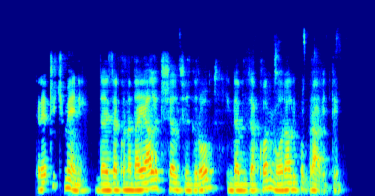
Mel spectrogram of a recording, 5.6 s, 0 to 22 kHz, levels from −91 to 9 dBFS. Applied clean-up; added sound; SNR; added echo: neural mask model Resemble Enhance denoiser.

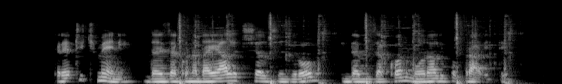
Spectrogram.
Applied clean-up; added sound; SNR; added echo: classical method log-MMSE.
